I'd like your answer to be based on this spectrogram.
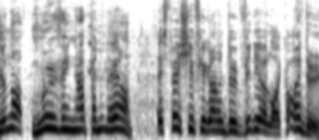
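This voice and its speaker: Against noticeable background noise, a man's extremely high voice comes through dry and close, with no echo. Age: 60s. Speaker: photography youtuber. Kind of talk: tutorial. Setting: outdoors. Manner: casual, chatty.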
